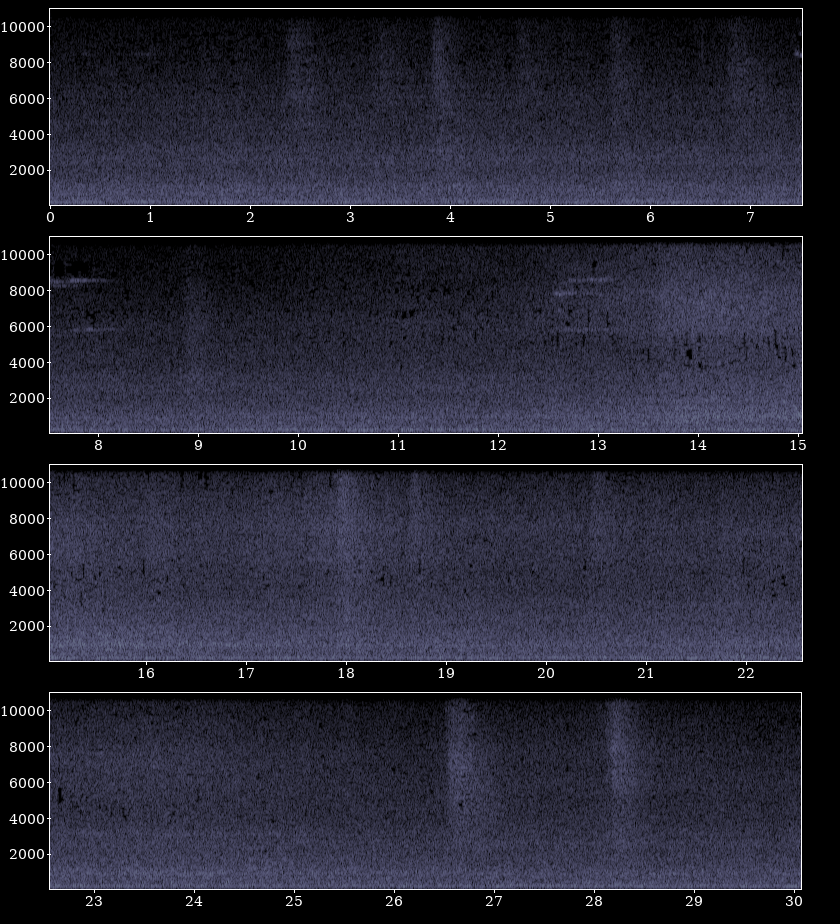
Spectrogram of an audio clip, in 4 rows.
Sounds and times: cars 0:12.4 - 0:21.0

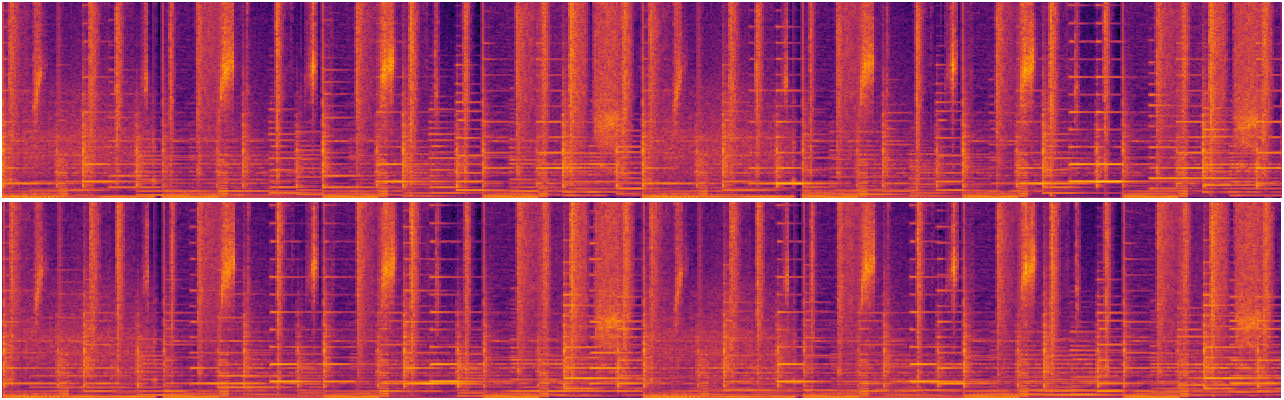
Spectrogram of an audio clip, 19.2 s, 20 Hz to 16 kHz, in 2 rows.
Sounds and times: drumbeat 0:14.4 - 0:17.6

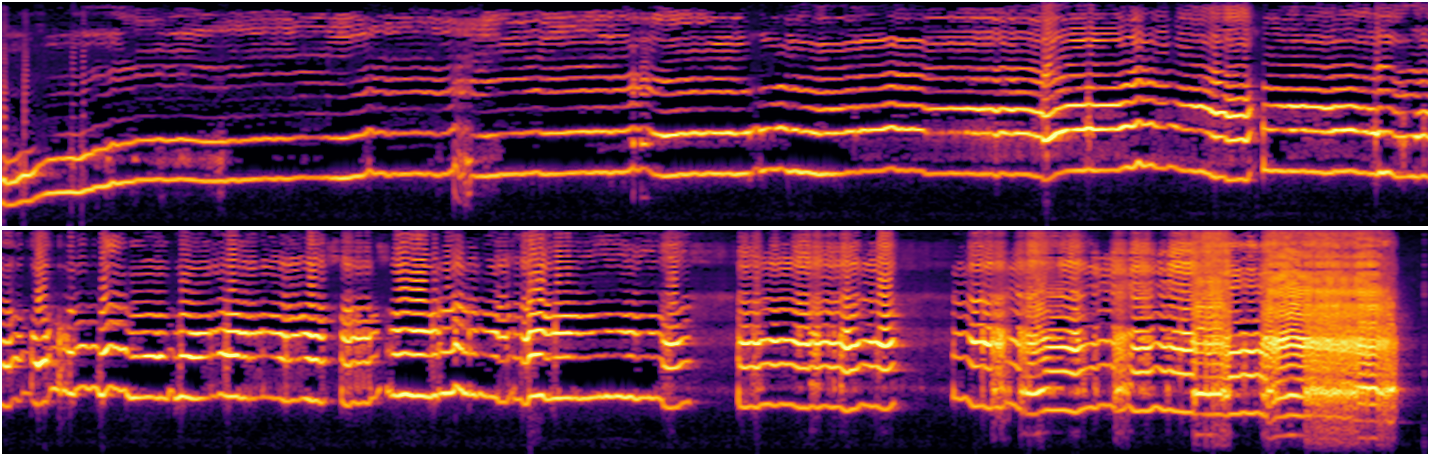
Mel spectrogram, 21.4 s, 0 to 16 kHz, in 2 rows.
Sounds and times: voice 0:00.0 - 0:17.4

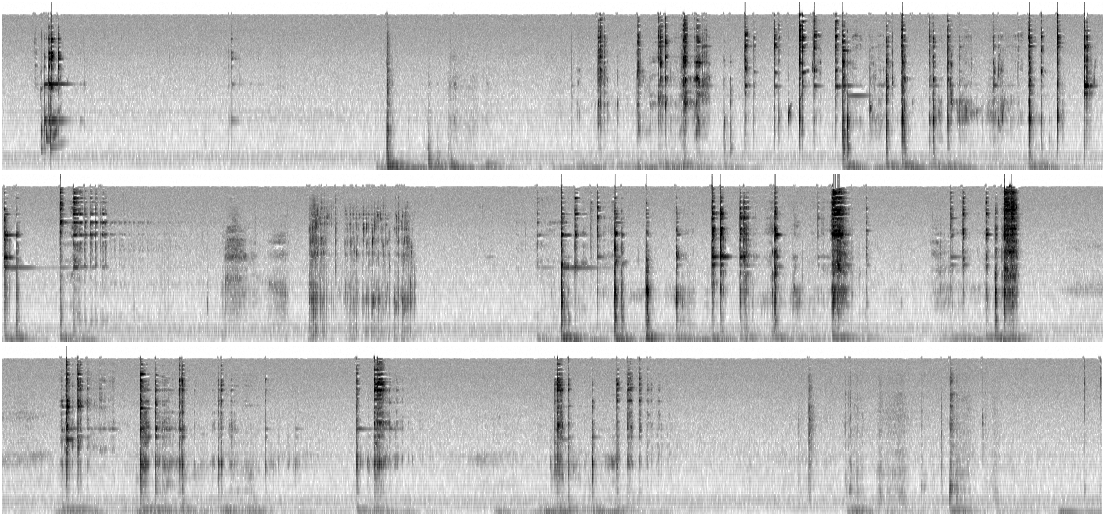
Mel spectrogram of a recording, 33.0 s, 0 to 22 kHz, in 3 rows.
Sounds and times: rinsing watercolour brushes in a jar of water 0:03.8 - 0:12.2
rattling a teaspoon in a cup 0:05.6 - 0:12.5
rattling a teaspoon in a cup 0:16.4 - 0:21.3
rinsing watercolour brushes in a jar of water 0:16.4 - 0:21.3
rattling a teaspoon in a cup 0:22.6 - 0:26.2
rinsing watercolour brushes in a jar of water 0:22.6 - 0:26.2
rinsing watercolour brushes in a jar of water 0:27.0 - 0:28.7
rattling a teaspoon in a cup 0:27.4 - 0:28.7

